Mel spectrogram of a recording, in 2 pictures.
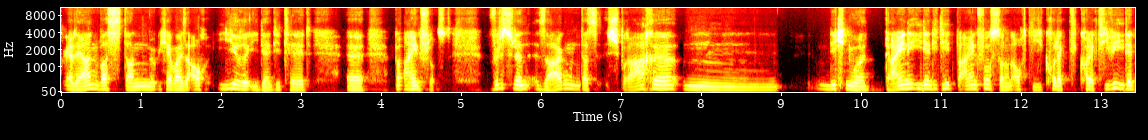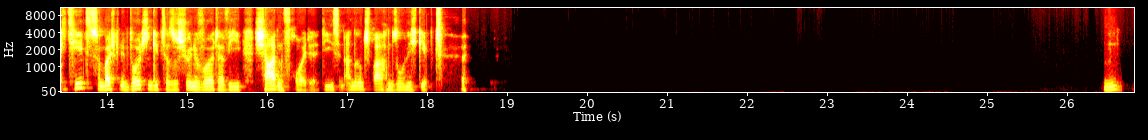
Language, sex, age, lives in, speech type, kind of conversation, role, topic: German, male, 40-44, Germany, conversation, podcast, host, Wie beeinflusst deine Sprache deine Identität?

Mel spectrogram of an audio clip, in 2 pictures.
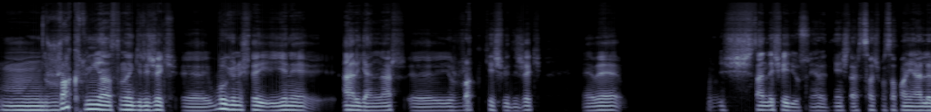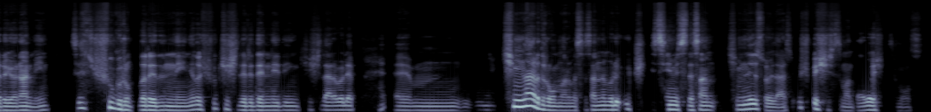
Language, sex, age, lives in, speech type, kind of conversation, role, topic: Turkish, male, 25-29, Spain, conversation, podcast, host, Müzik zevkin zaman içinde nasıl değişti ve buna örnek verebilir misin?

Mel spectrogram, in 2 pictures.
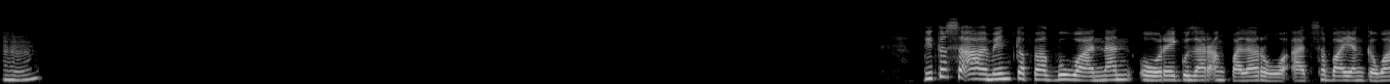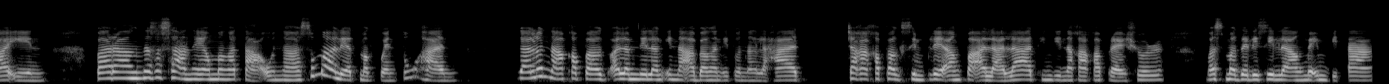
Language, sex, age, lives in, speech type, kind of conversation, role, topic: Filipino, female, 25-29, Philippines, read, expert-assistant, asker, Paano mapapalakas ang pakikilahok at pagkakaisa sa barangay sa gitna ng iba't ibang opinyon at patakaran?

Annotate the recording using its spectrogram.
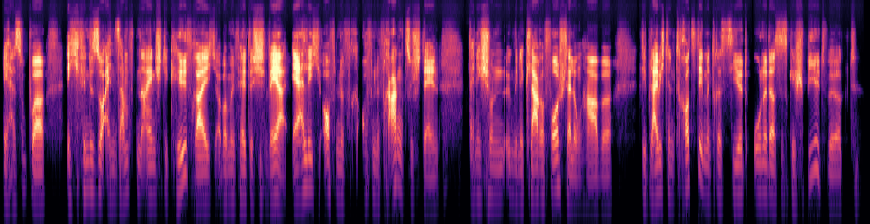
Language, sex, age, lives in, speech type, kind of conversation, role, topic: German, male, 20-24, Portugal, read, expert-assistant, asker, Welche Verhandlungsstrategien sind in Partnerschaften effektiver: Kompromisse eingehen oder klare Grenzen setzen?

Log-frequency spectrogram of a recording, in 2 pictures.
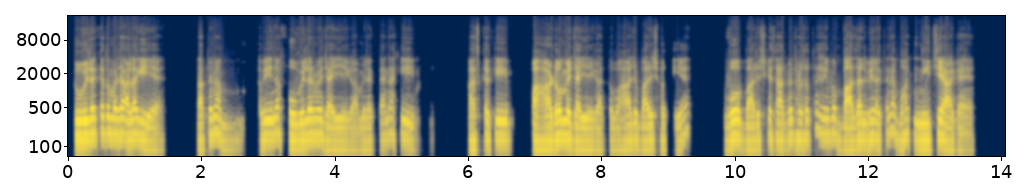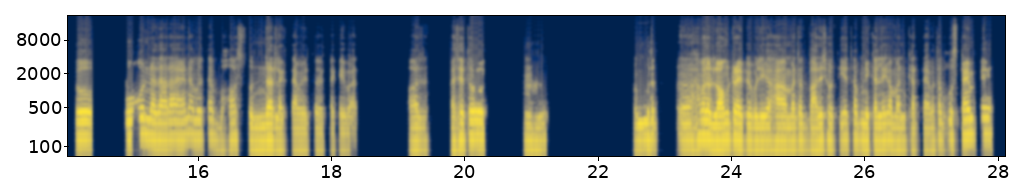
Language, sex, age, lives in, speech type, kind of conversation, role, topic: Hindi, male, 30-34, India, conversation, podcast, guest, Baarish mein aap kaise mindful rehkar us pal ka maza lete hain?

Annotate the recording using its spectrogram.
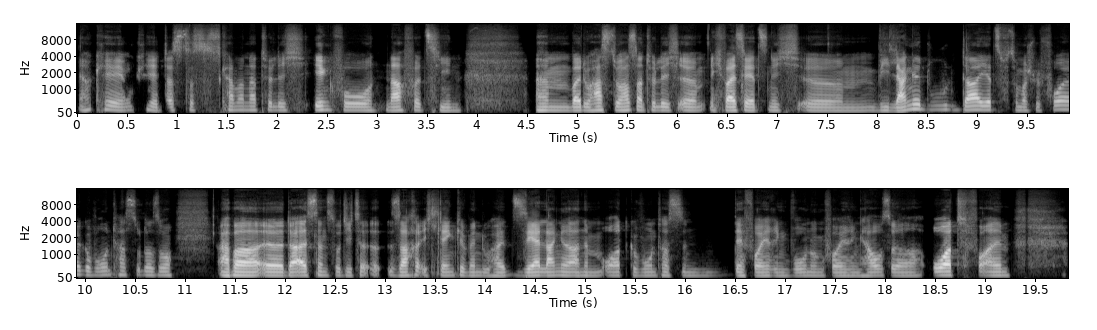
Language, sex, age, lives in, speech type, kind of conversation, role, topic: German, male, 20-24, Germany, conversation, unstructured, none, Was bedeutet für dich ein guter Abschied?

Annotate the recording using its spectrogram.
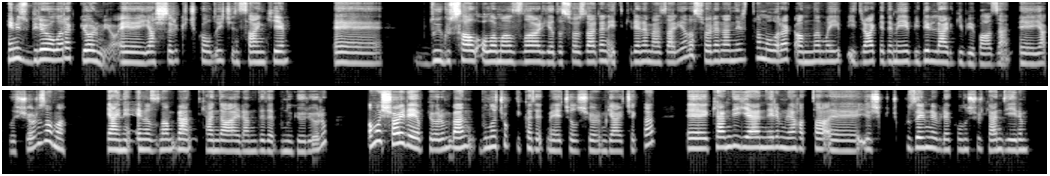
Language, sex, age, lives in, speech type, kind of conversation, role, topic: Turkish, female, 30-34, Bulgaria, conversation, podcast, guest, Eleştiri verirken incitmeden nasıl dürüst olunur?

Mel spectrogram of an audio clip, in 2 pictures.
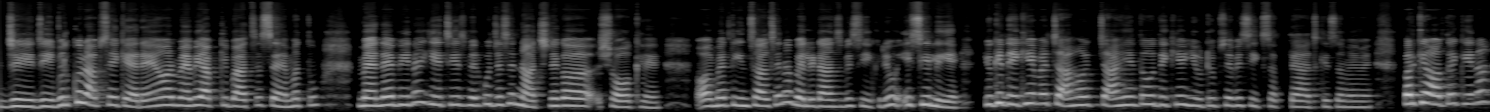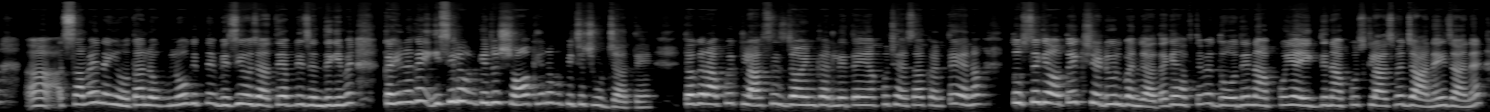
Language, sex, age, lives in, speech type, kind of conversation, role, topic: Hindi, female, 25-29, India, conversation, unstructured, none, खुश रहने के लिए आप कौन-कौन से छोटे-छोटे कदम उठाते हैं?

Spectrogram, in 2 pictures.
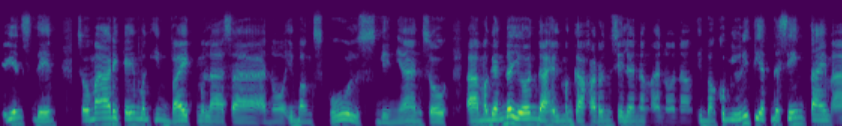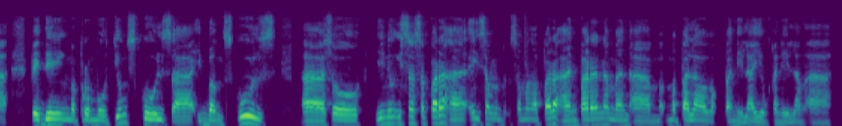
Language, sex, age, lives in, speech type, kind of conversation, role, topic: Filipino, male, 35-39, Philippines, conversation, advice, advisor, Paano ko mapapaunlad ang kumpiyansa ko sa pagtanggap ng papuri?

